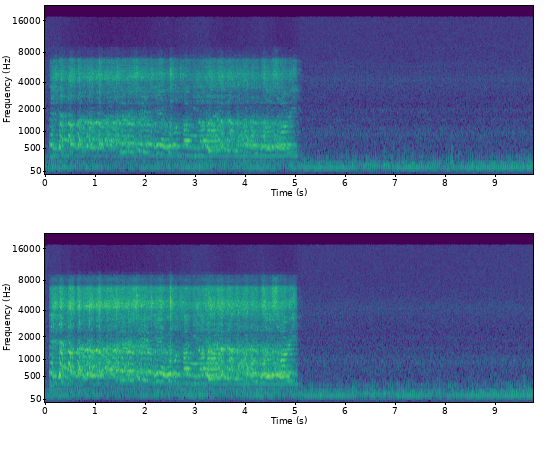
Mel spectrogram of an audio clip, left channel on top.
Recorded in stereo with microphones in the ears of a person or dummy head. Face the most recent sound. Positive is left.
turn(degrees=-75)  # may be behind; listen again after turning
